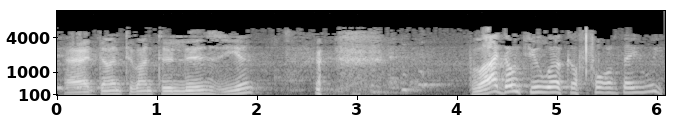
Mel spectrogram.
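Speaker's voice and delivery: slow, put-on French accent.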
